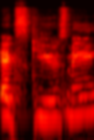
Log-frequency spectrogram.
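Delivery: stern, reprimanding, scolding teacher voice. Showing how a teacher talks to someone who did something stupid: teacher voice. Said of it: "use the teacher voice on you".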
